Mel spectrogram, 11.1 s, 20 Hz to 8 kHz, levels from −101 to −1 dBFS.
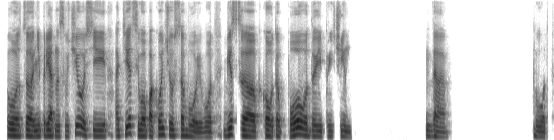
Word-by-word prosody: Вот, 120 -1 +2
э, 120 -2 +5
неприятность 115 -1 +1
случилась, 130 +3 -2
и 115 -1 -2
отец 155 +8 -1
его 120 -1 +3
покончил 140 0 +1
с 125 - -9
собой, 115 -6 0
вот 100 +1 -3
без, 140 +5 +1
э, 115 -3 +5
какого-то 115 0 0
повода 125 +1 +3
и 115 -1 -1
причин. 110 -1 -7 1.5
Да. 105 -4 -4 1.6
Вот. 105 -1 -3
120 Hz, 105 wpm, -22 LUFS, 110-125 Hz, 1.6 s, э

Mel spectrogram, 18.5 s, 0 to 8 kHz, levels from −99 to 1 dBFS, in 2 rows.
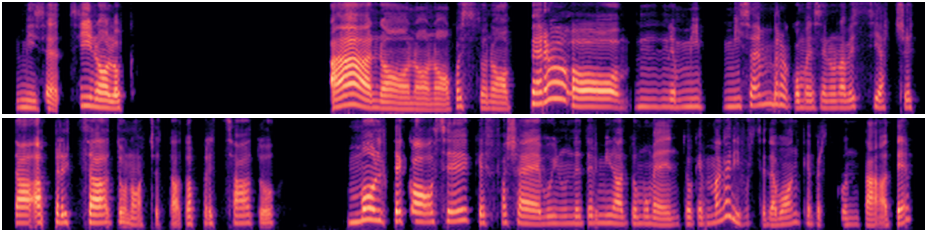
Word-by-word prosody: Mi 195 -2 -6
se - - -4
sì, 245 -1 -2
no, 195 -2 +6
lo 170 0 +2
c - - -38 2.0
Ah, 265 -7 +10
no, 165 -4 0
no, 145 -1 -3
no, 140 0 -3
questo 220 -4 -9
no. 160 -2 -4
Però, 220 - +5 0.2
mhmm, 210 -1 -13
n 200 - -5
mi 215 0 -10 0.2
mi 215 +2 -10
sembra 260 +2 -5
come 185 -3 -5
se 185 0 -10
non 185 +1 -8
avessi 200 +3 -6
accetta 200 +2 -1
apprezzato, 220 - +2
no - - -6
accettato, - - -10
apprezzato, 195 - -7 0.7
molte 260 0 +3
cose 250 +3 +1
che 210 - -7
facevo 195 -4 -3
in 195 -1 -11
un 195 +1 -13
determinato 195 -1 -7
momento, 175 -1 -7
che 185 +1 -10
magari, 230 - -5
forse, 195 -4 -18
davo 155 +2 -6
anche 210 +5 -8
per - - -14
scontate 170 - -5
205 Hz, 135 wpm, -22 LUFS, 185-225 Hz, 2.0 s, Ah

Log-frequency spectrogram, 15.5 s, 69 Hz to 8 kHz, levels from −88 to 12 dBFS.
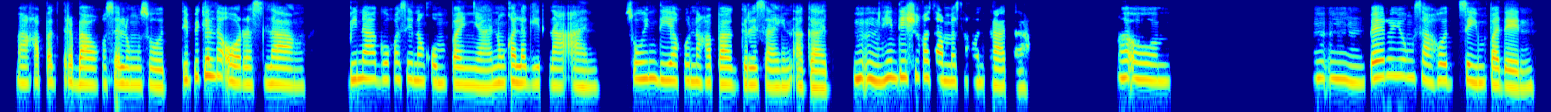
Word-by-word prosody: makakapagtrabaho 230 -1 +1
ako - - -5
sa - - +1
lungsod, 225 -2 0 0.2
tipikal 310 +4 +3
na 315 - +2
oras 230 -1 +2
lang. 225 -2 +2 0.5
Binago 280 -1 +1
kasi 280 0 -4
ng 260 - 0
kumpanya 225 -4 -1
no'ng 240 0 -1
kalagitnaan. 220 -4 0 0.2
So, 280 - -2
hindi 285 -1 +1
ako 260 0 -2
nakapag-resign 225 -4 0
agad. 195 -1 +1 0.2
Mm. 285 -2 +2
Hindi 300 +4 +2
siya 305 +1 +4
kasama 270 -4 +1
sa 255 - -18
kontrata. 220 -5 -2 1.0
Oo. 265 -3 -1 1.5
Mm. 285 -5 -4
Pero 310 +3 +5
'yong 320 -2 -5
sahod 265 -1 0
same 245 -3 -1
pa 225 - +5
din. 200 -1 +1
245 Hz, 130 wpm, -22 LUFS, 225-280 Hz, 1.5 s, Pero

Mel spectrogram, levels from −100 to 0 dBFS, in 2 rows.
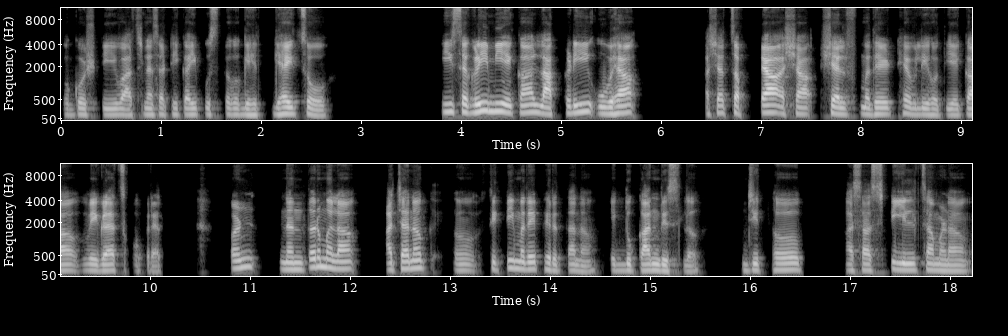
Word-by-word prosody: गोष्टी 130 -1 -5
वाचण्यासाठी 135 +1 -4
काही 135 0 0
पुस्तकं 135 0 -7
घ्याय 130 -1 -2 0.2
घ्यायचो. 145 -4 +2 1.2
ही 195 - 0
सगळी 185 +1 +5
मी 205 - +7
एका 175 +1 +2
लाकडी 165 +4 +3
उभ्या, 155 +3 +4 0.7
अशा - - -2
चप्प्या 175 0 +6
अशा 150 -2 +2 0.2
शेल्फमध्ये 145 -1 +2
ठेवली 135 -4 -2
होती. 130 0 -6
एका 135 +2 -1
वेगळ्याच 135 0 +2
कोपऱ्यात. - - -12 0.7
पण 185 +5 -1 0.3
नंतर 155 +6 +2
मला 175 -5 +3 0.3
अचानक 175 +4 +1 0.2
अ, 140 - -7 0.3
सिटीमध्ये 165 0 0
फिरताना 140 -5 -5 0.2
एक 135 -1 -9
दुकान 140 0 +1
दिसलं. 125 -2 -4 0.5
जिथं 145 +1 -2 0.5
असा 140 +1 -2
स्टीलचा 145 0 -1
म्हणा 130 -2 -2
145 Hz, 115 wpm, -24 LUFS, 135-165 Hz, 1.2 s, मी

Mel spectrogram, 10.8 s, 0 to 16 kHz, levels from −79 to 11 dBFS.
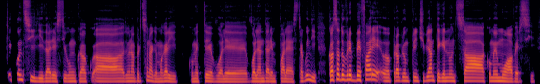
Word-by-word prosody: che 215 - -9
consigli 155 - -2
daresti 130 0 -1
comunque 130 -1 -3
a 125 -1 0
q - - -16
a 130 0 +2
ad 130 - -3
una 135 0 -2
persona 140 +4 -4
che 125 - -5
magari 130 -1 -2 0.2
come 125 0 -5
te 140 +1 0
vuole 120 -1 -1
vuole 130 +1 -1
andare 130 0 -1
in 125 - -4
palestra? 125 0 -3
Quindi, 180 -8 -1 0.2
cosa 195 +3 +5
dovrebbe 200 -2 +4
fare, 210 +2 +3
uhm, 145 -1 0
proprio 160 0 0
un 150 -2 -4
principiante 155 +2 -1
che 145 - +1
non 145 0 -1
sa 145 -1 +3
come 145 -1 0
muoversi? 125 -3 0
135 Hz, 180 wpm, -22 LUFS, 125-155 Hz, 0.2 s, cosa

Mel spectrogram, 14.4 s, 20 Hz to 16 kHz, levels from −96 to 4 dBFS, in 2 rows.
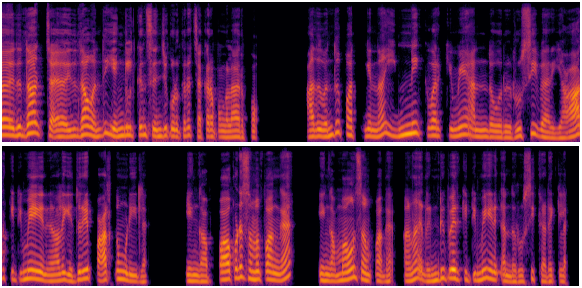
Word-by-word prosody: இதுதான் 235 +6 +4
ச - - +2 0.2
இதுதான் 205 +5 +2
வந்து 175 +8 -4
எங்களுக்குன்னு 205 +3 -1
செஞ்சு 175 +2 0
குடுக்கிற 180 +2 -3
சர்க்கர 170 +2 -3
பொங்கலா 155 +1 -1
இருக்கும். 150 - -10 0.7
அது 170 +1 +1
வந்து 205 +9 -1
பார்த்தீங்கன்னா, 180 -2 -2 0.2
இன்னைக்கு 240 +4 +3
வரைக்குமே 185 +1 -2
அந்த 165 -1 -2
ஒரு 145 -1 -3
ருசி 190 +8 -2
வேற 145 -4 -2 0.2
யார்கிட்டயுமே 205 - +2
என்னால 165 +2 0
எதிரே 200 +9 +3
பார்க்க 215 - +1
முடியல. 150 -6 -2 0.6
எங்க 155 -1 0
அப்பா 170 +9 +1
கூட 245 +2 +4
சமப்பாங்க, 200 -4 +3 0.5
எங்க 165 -1 +1
அம்மாவும் 200 +9 +3
சமப்பாங்க. 165 -4 -2 0.2
ஆனா, 175 +7 +1 0.2
2 175 +8 0
பேர்கிட்டயுமே 195 -2 +3
எனக்கு 185 -5 -2
அந்த 140 0 -3
ருசி 150 +8 -7
கெடைக்கல. 145 -1 -6
180 Hz, 160 wpm, -24 LUFS, 160-210 Hz, 0.7 s, இதுதான்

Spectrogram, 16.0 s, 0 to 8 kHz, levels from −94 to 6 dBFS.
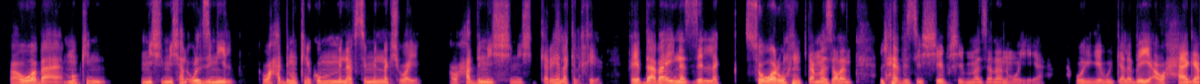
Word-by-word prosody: فهو 155 - +5
بقى 115 -8 +1
ممكن 150 +1 -4 0.5
مش 120 +2 -2
مش 130 +1 -1
هنقول 185 +9 +2
زميل، 120 -1 +2 0.4
هو 120 +2 +3
حد 190 +4 -3
ممكن 185 -1 -2
يكون 165 -1 -1
منفسن 140 -2 +1
منّك 140 -1 0
شويّة 105 -6 -4 0.4
أو 100 0 -4
حد 135 +5 -1
مش 120 -5 0
مش 100 - -9
كاره 150 +4 -2
لك 140 -8 -2
الخير، 95 - -10 0.3
فيبدأ 175 +2 +4
بقى 175 +3 +5
ينزل 145 +3 +2
لك 175 -1 -1 0.3
صور 160 +2 +6
وأنت 150 0 0
مثلًا 140 -1 +2 0.4
لابس 135 0 -1
الشبشب 120 +1 -4
مثلًا 110 -2 -6
وي - - -13 0.4
وال 105 0 -4
والجلبية 105 +6 0
أو 100 -1 +1
حاجة 125 0 +3
130 Hz, 135 wpm, -22 LUFS, 115-155 Hz, 0.5 s, صور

